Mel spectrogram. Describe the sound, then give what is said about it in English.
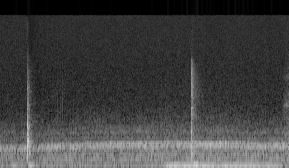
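A rock smacks against a wooden cabin with a sharp crack, and about three seconds later a second crack echoes back from the canyon, both over a steady low hum. “Just an echo from the canyon if you throw a rock against the cabin.”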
